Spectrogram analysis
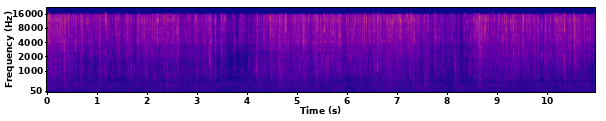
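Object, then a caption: Thin clear cellophane plastic bag. A thin, clear cellophane plastic bag is held in both hands and crumpled and crinkled between fingertips and long, decorated acrylic nails. The result is a dense, steady stream of bright, crackly crinkling lasting about 11 seconds, with a brief softer dip around the 4-second mark.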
